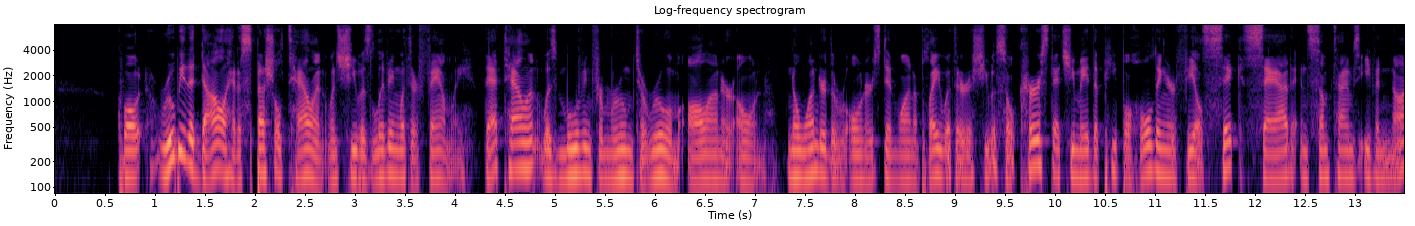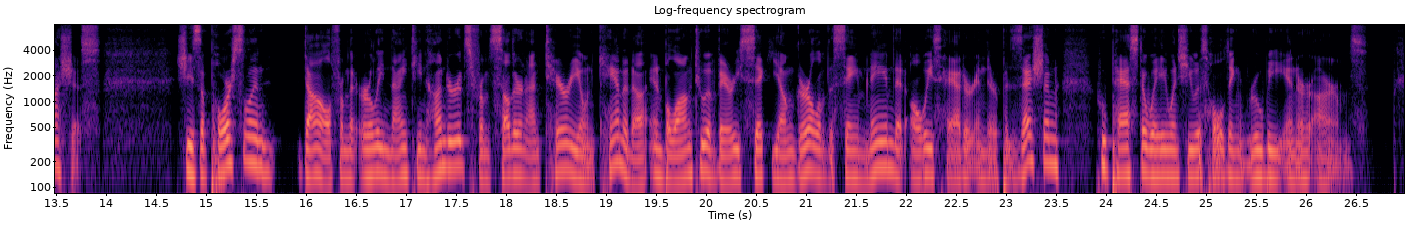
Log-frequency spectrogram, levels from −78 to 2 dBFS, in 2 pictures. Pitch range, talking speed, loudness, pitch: 125-145 Hz, 220 wpm, -27 LUFS, 135 Hz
